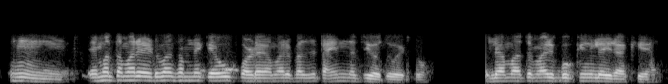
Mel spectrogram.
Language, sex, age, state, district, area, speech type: Gujarati, male, 18-30, Gujarat, Ahmedabad, urban, conversation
